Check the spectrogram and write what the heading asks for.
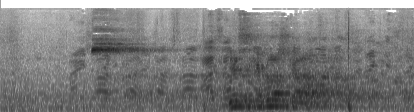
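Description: A wrestling referee's whistle blows one short, high blast about a second in, over men's voices in the arena.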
